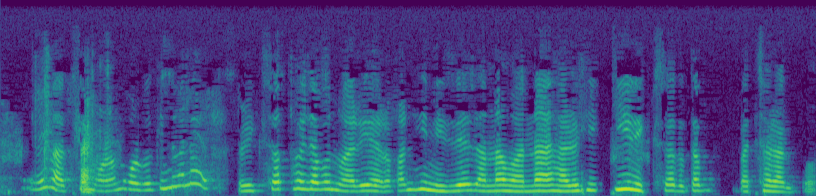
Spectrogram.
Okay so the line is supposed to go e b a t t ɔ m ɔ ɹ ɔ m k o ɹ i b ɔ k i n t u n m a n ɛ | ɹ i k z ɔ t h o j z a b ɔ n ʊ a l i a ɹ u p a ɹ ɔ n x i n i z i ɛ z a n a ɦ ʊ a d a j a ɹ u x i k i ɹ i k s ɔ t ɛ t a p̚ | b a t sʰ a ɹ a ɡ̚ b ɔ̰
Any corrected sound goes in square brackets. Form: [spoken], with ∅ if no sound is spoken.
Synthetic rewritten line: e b a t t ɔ m ɔ ɹ ɔ m k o ɹ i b ɔ k i n t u [∅] m a n ɛ | ɹ i k [s] ɔ t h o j z a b ɔ n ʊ a [ɹ] i a ɹ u [k] a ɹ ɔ n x i n i z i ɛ z a n a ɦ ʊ a [n] a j a ɹ u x i k i ɹ i k s ɔ t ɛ t a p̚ | b a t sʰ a ɹ a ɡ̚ b ɔ̰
